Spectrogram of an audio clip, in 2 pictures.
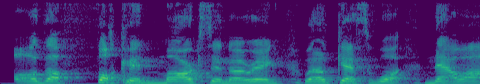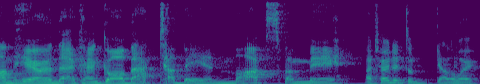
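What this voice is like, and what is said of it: Put-on Scottish accent. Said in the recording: “You cannot do it without veering into a Scottish accent. It's upsetting.”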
